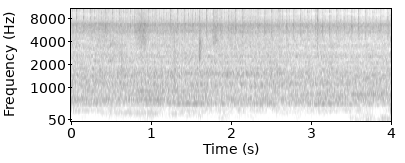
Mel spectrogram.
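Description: Steady background hum with a faint constant tone: the room tone of the shop.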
